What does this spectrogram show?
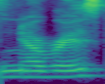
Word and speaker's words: Norouz: asked you before the podcast started no worries no ruse beautiful and we'll have all the show notes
